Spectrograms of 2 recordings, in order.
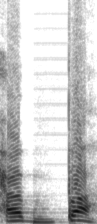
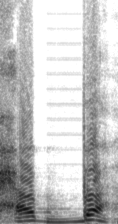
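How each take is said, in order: The two takes are said the same way.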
